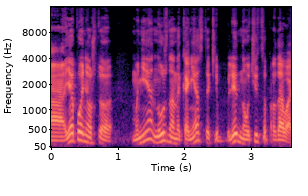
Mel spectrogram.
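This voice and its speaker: Very fast speech from a man whose pitch swings very widely. The sound is dry and close, with no echo. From former Soviet Union (Ukraine, Kazakhstan, Moscow). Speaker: marketer and startup founder. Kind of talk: casual interview chat.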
